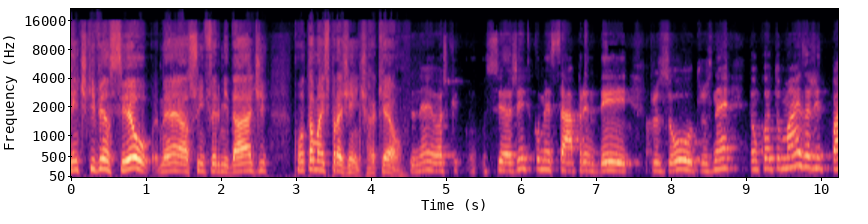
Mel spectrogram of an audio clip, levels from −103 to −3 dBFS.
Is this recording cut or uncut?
cut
